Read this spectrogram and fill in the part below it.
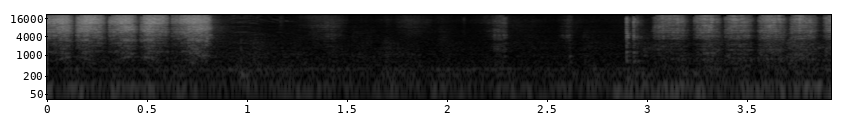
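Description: Quick, rhythmic back-and-forth strokes of a MAC chef knife on a sharpening stone, a close rasping scrape in short repeated bursts, pausing in the middle before resuming.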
